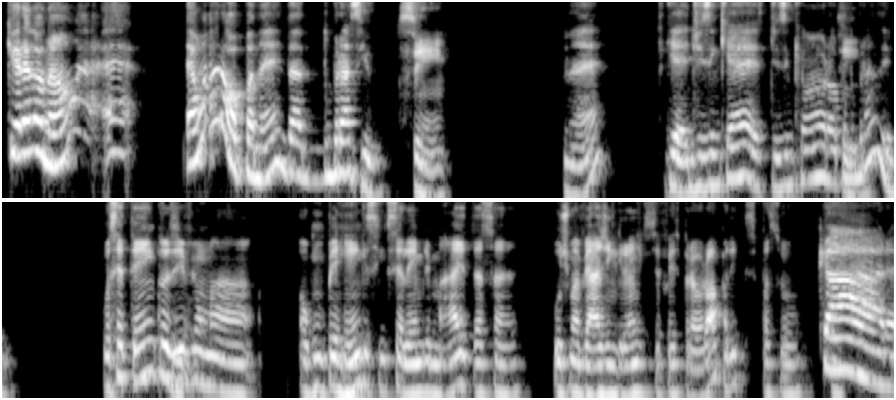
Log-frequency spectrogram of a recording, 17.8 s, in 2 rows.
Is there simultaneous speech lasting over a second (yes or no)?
no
